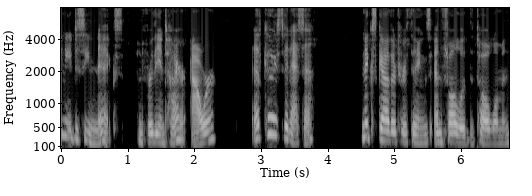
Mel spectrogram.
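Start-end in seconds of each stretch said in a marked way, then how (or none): 2.9-3.8 higher, light teacher voice; lightly voiced courteous teacher; a touch of polite teacher. A narrator's reading.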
